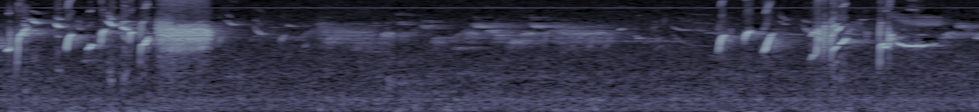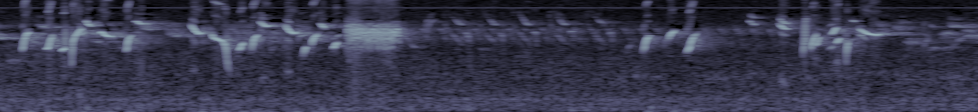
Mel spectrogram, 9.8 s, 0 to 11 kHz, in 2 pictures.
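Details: Hybrid of European goldfinch and canary, 2012, in long twittering song phrases of rapid high chirps broken by harsh buzzy bursts, with short pauses between phrases.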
